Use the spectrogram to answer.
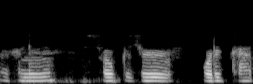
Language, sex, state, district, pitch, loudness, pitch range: Bengali, male, West Bengal, Malda, 165 Hz, -19 LUFS, 155-165 Hz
